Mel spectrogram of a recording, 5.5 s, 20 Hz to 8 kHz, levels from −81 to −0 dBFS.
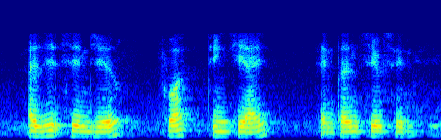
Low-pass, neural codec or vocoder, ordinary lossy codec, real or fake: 7.2 kHz; codec, 16 kHz, 2 kbps, FunCodec, trained on Chinese and English, 25 frames a second; AAC, 16 kbps; fake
